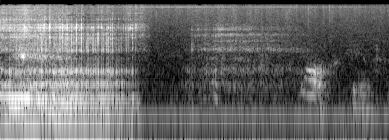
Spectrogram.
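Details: Adult man snoring heavily: one loud, rough, rumbling snore likened to a hibernating grizzly bear, then quieter breathing with room noise.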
